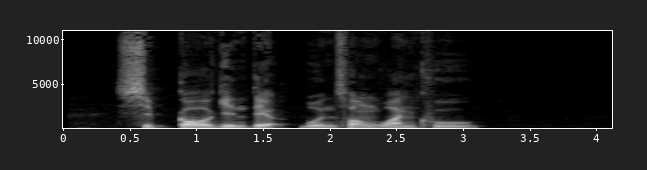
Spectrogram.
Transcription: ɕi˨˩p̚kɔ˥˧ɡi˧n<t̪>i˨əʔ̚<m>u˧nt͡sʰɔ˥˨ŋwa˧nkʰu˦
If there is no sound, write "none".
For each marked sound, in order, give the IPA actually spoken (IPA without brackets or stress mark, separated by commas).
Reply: t̪, b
